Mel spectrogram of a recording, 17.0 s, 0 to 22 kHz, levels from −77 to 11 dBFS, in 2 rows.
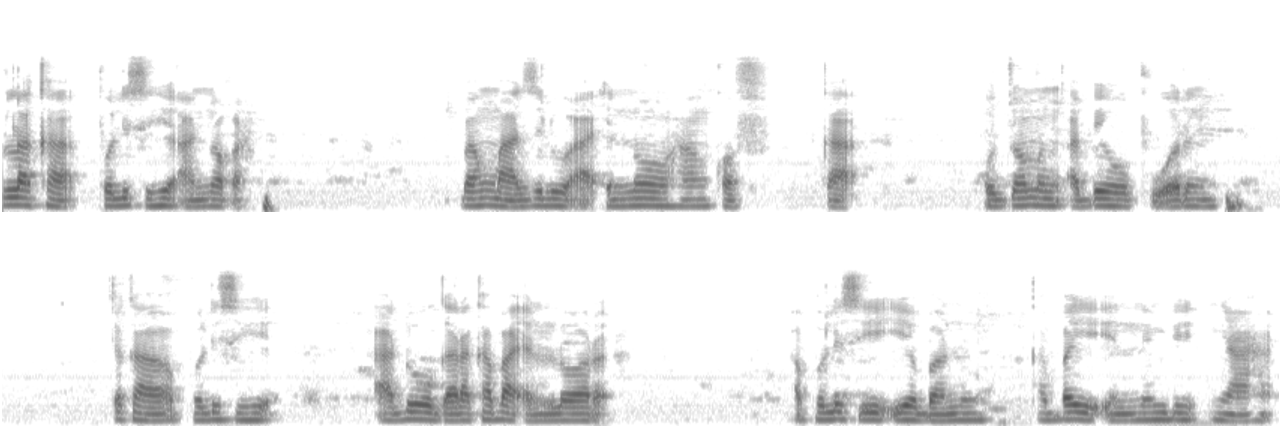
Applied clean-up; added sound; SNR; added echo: none; none; none; none.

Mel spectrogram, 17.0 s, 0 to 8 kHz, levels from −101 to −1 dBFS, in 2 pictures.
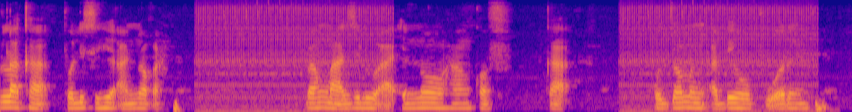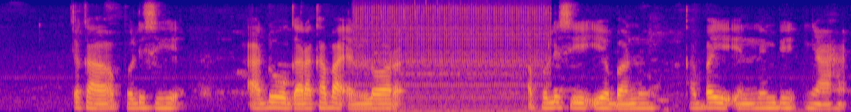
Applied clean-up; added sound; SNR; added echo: none; Tools; 14 dB; none.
